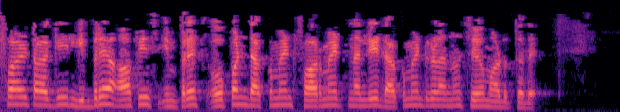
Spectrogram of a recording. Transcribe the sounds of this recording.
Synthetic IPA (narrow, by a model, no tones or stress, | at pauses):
pʰaːlʈaːɡilibɾeaːpʰiːsimpɾesoːpɐnɖaːkjumeɳʈpʰaːɾmeːʈnɐlːiɖaːkjume̞ɳʈɡɐɭɐnːuseːʋmaːɽut̪ːɐd̪e̞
